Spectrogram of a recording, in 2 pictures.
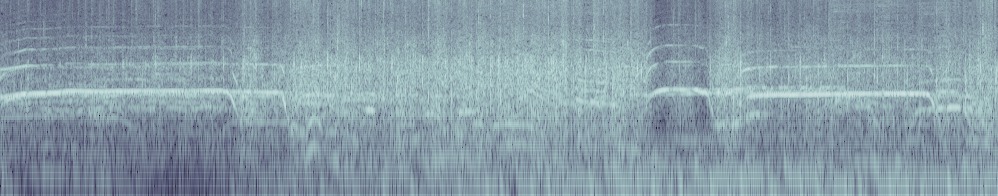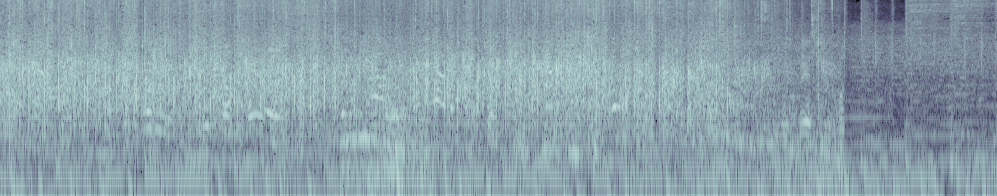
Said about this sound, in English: And please, please give a big round of applause to a world champion.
